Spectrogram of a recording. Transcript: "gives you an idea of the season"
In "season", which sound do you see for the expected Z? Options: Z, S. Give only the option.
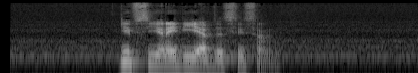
S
